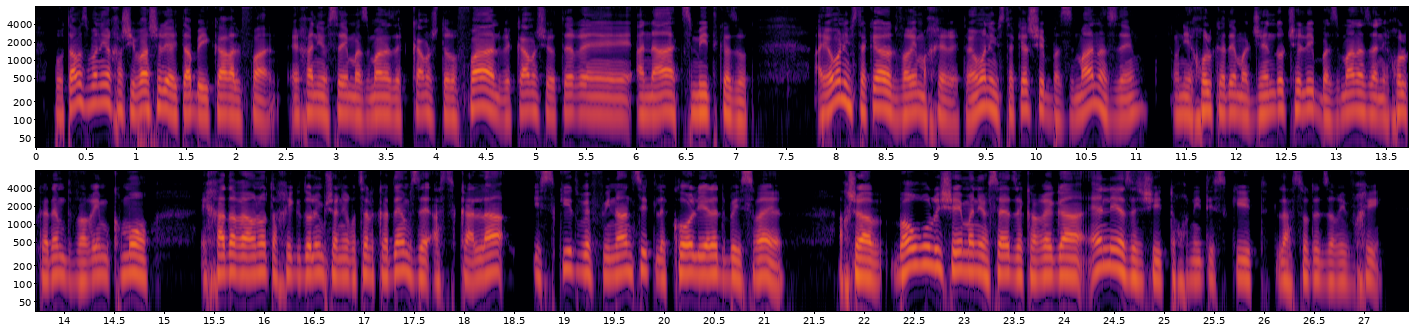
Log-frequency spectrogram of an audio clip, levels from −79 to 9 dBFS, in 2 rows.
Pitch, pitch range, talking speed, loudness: 130 Hz, 120-150 Hz, 170 wpm, -28 LUFS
